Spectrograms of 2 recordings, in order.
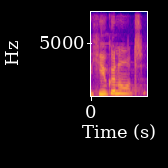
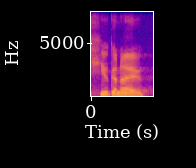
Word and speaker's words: Huguenot: invest those profits inland I've heard two pronunciations tonight on who cannot and who you know and I just wondered which one is preferred a Huguenot this side of the pond and Hugo no the other side I'm sorry if I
